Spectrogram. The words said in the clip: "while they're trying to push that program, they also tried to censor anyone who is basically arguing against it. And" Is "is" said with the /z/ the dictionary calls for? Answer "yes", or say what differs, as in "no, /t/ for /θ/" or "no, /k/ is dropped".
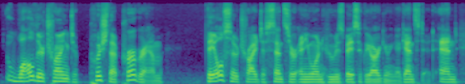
yes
